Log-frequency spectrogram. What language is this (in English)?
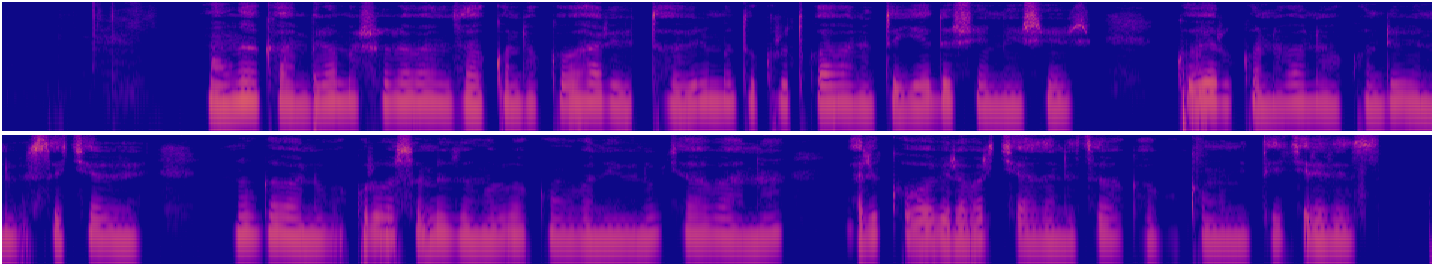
Kinyarwanda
